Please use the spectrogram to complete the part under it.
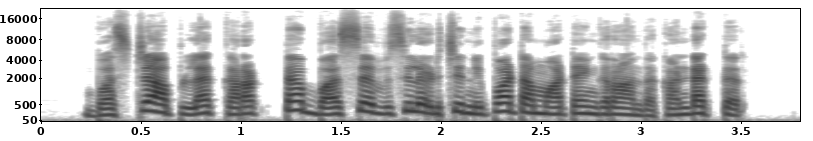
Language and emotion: Tamil, angry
